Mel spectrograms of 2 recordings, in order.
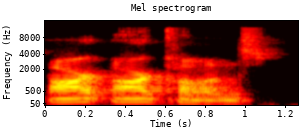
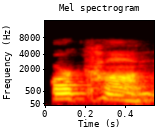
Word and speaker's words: Archons: They're pronounced Archons. Archons. With a K.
